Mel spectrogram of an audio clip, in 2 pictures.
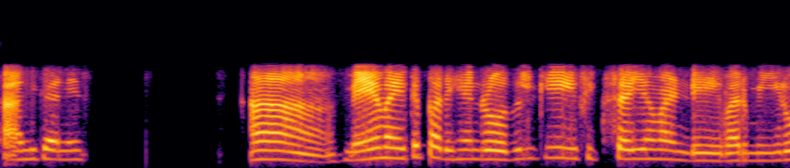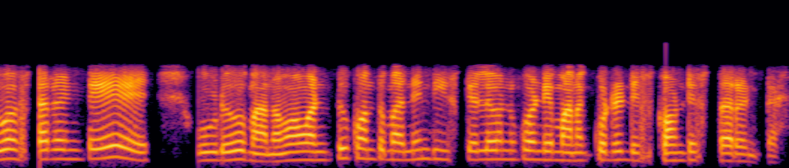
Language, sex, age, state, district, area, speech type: Telugu, female, 18-30, Andhra Pradesh, Guntur, urban, conversation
